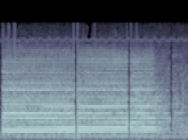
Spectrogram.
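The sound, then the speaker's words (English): A train horn blares in one long, steady, loud blast with a few short breaks, its harmonic tone droning from a distance before fading slightly at the end. The train is approaching along the outfield wall of a baseball stadium during a game. “The loud train is blaring its horn off in the distance.”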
